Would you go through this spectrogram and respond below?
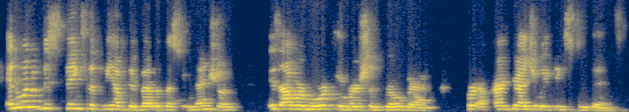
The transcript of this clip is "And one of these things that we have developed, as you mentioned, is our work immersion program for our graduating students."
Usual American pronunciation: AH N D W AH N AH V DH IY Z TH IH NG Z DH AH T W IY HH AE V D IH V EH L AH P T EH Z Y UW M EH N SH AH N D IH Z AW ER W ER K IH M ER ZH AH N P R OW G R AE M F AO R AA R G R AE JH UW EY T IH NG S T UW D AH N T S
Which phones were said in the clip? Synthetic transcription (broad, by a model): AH N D W AH N AH V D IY S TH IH NG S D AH T W IY HH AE V D IH V EH L AH P T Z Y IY M EH N SH AH N D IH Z AW ER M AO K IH M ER SH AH N P R OW G R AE M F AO R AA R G R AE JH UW EY T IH NG S T UW D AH N T S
